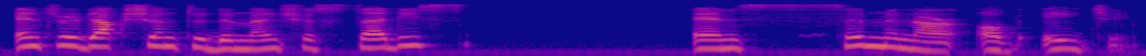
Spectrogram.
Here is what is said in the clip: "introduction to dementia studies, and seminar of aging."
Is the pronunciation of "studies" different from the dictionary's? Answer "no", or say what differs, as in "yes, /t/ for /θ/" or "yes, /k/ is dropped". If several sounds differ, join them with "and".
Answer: yes, /s/ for /z/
